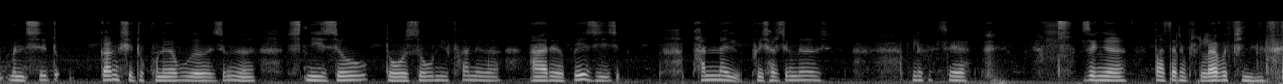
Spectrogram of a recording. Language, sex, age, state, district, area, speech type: Bodo, female, 45-60, Assam, Udalguri, rural, spontaneous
